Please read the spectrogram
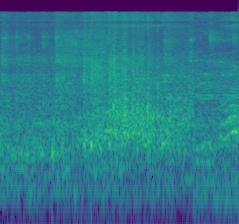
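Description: Bowling ball rolling down a wooden lane, a steady rumble.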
